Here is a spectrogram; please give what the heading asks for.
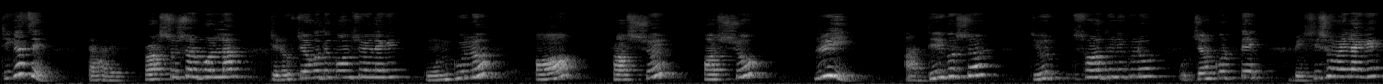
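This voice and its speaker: A woman primary teacher with a West Bengal Bengali accent talks young pupils through the lesson, repeating each term and answering her own questions. Her voice sits very high and swings up and down. She is picked up from across an echoing classroom. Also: expressive, normal speed, long pauses. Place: classroom with board. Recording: echoey room, mic far off.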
